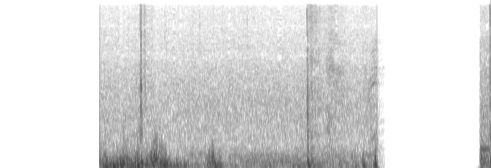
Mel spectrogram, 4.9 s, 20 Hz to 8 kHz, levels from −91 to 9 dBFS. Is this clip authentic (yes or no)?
yes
